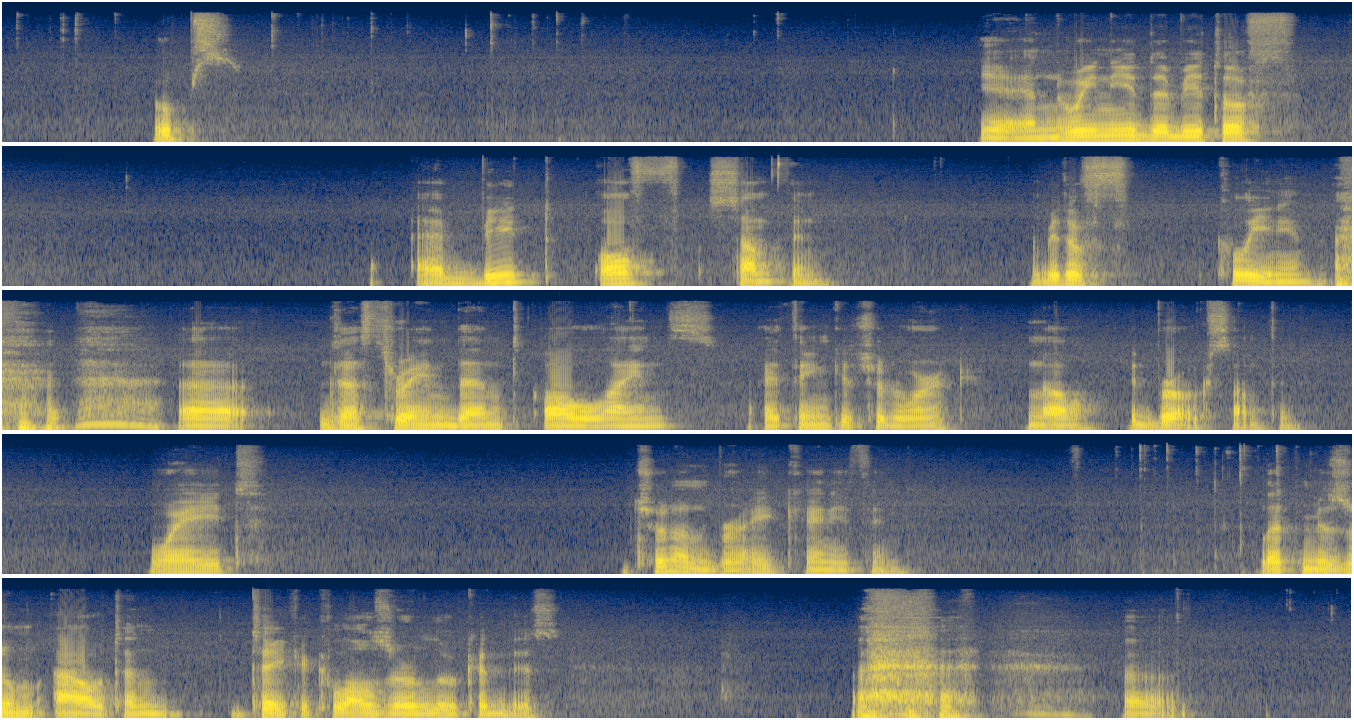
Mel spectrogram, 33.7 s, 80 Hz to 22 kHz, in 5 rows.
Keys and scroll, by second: 0.2 BackSpace, 0.3 BackSpace, 1.3 shift+0, 1.7 Up, 2.0 Up, 2.4 Return, 2.5 Return, 2.7 super+v, 5.1 super+a, 19.5 super+z, 25.9 super+-, 26.0 super+-, 26.2 super+-, 26.4 super+-.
